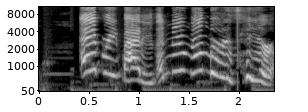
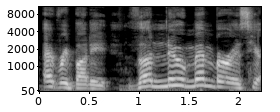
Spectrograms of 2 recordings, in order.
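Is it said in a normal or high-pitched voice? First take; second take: high-pitched; normal. First: It is said in a high-pitched character voice. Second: It is said in a normal voice.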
